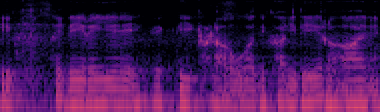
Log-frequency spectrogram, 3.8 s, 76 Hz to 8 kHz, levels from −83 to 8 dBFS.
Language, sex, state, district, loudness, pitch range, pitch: Hindi, male, Jharkhand, Sahebganj, -42 LUFS, 100-105 Hz, 100 Hz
